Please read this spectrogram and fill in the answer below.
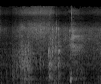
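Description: Soft rustling and handling noise as a wallpaper steamer plate is lifted off the carpet and a towel is pulled away, with a couple of light knocks about a second in.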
